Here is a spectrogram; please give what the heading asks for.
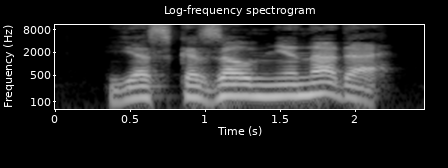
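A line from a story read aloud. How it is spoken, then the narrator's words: Barked. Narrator (Russian): рявкнул Ювенис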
